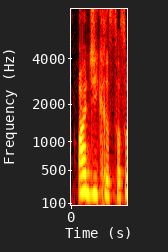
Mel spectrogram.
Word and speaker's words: Oggi Christos: Wie spricht man deinen Künstlernamen richtig aus? Also ähm, einfach Oggi Christos. Oggi Christos, okay.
